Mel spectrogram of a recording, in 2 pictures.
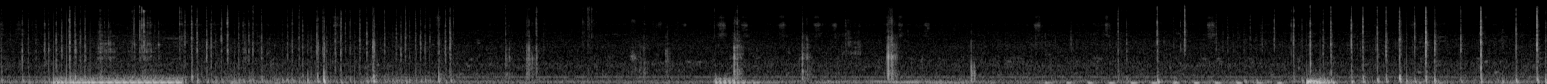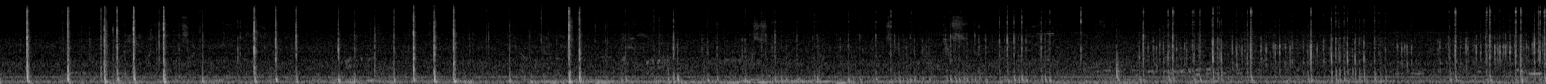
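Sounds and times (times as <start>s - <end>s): faint steady hum: 0.0s - 30.9s
mechanical keyboard key clacks: 26.8s - 30.9s.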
